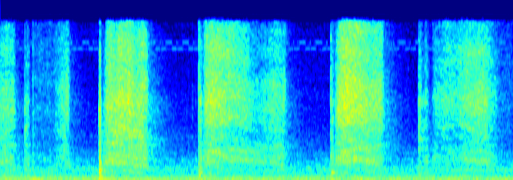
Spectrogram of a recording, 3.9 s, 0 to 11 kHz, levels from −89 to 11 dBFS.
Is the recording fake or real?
real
